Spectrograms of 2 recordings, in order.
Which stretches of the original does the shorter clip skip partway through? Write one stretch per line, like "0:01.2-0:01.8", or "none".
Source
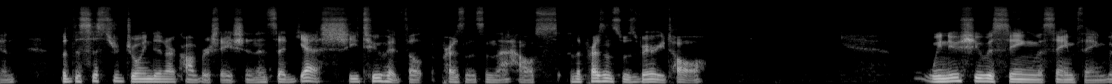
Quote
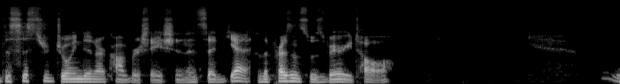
0:03.2-0:05.6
